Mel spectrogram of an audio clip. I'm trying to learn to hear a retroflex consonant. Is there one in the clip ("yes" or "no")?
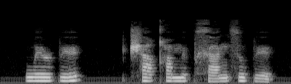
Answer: no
